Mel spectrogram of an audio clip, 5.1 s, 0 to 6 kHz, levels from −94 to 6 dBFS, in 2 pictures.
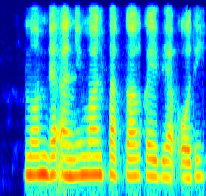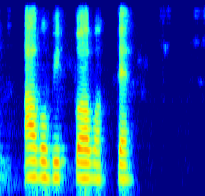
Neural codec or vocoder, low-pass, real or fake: codec, 16 kHz, 0.8 kbps, ZipCodec; 5.4 kHz; fake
